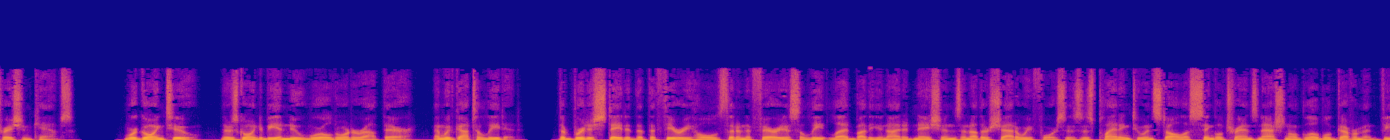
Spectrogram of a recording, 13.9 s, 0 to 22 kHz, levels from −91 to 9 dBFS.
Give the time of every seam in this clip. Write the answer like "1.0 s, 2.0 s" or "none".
1.1 s, 5.5 s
